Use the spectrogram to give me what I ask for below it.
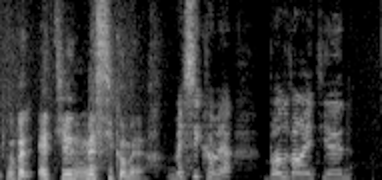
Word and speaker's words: Messikommer: Je suis incapable de prononcer. Je m'appelle Étienne Messicomer.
